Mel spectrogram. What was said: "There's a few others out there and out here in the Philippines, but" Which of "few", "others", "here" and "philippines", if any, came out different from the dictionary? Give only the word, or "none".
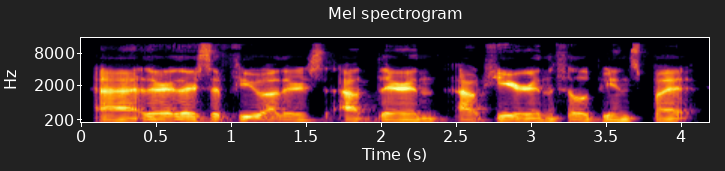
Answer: none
